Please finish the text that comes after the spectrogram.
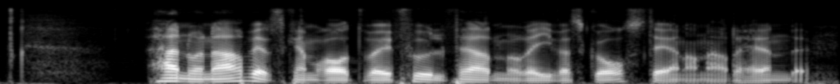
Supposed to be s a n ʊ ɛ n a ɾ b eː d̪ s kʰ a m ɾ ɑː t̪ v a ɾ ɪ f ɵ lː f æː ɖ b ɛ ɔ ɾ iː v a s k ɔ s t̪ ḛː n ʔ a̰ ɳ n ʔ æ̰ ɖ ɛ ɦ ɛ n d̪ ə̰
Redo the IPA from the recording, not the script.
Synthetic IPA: h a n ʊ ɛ n a ɾ b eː t̪ s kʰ a m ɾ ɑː t̪ v a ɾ ɪ f ɵ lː f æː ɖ m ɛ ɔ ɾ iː v a s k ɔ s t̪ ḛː n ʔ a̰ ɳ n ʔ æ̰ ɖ ɛ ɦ ɛ n d̪ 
